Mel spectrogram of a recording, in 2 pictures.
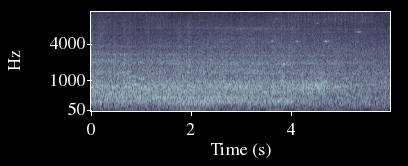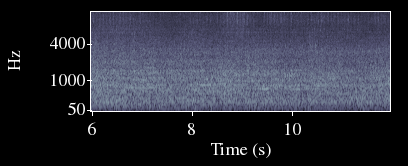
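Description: Passenger coaches of the Argo Lawu train rolling past on curved track: steady wheel-on-rail rumble with a faint thin squeal at times in the first few seconds, getting quieter about five seconds in as the end of the train approaches.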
